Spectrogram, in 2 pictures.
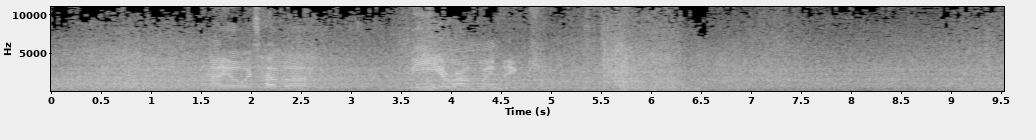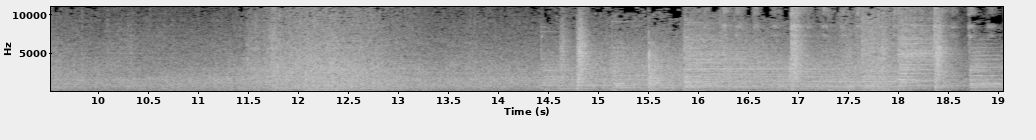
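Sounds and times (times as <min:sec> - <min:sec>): small waves breaking on beach: 0:00.0 - 0:14.5.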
